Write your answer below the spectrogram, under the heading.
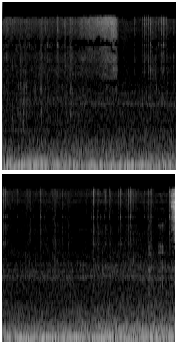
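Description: Car engine pulling up a steep hill, a steady low rumble mixed with road and tyre noise, heard from inside the cabin.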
